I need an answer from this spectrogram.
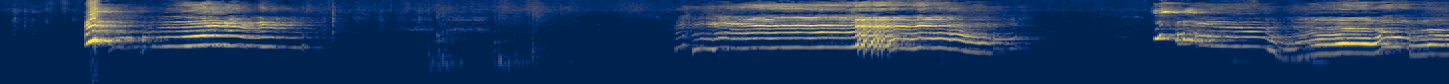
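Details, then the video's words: Muddy female Siberian Husky pup shut out of the house, crying in three long whining bursts, each a sustained harmonic wail, the last wavering and swooping in pitch, with brief faint noises between. "Husky pup crying cos i wont let the dirty dog in!!!"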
